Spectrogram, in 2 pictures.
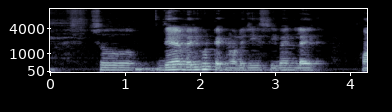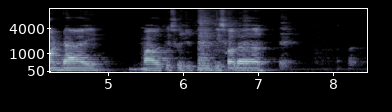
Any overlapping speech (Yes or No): No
